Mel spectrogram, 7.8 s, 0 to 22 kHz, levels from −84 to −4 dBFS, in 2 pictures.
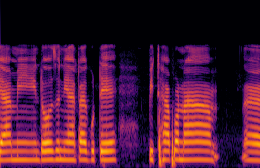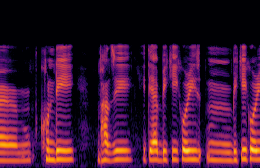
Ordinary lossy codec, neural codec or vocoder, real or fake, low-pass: none; none; real; 7.2 kHz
